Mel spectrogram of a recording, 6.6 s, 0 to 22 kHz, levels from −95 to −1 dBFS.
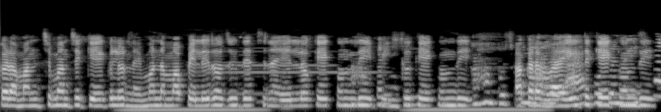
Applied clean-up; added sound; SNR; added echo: classical method Wiener filter.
